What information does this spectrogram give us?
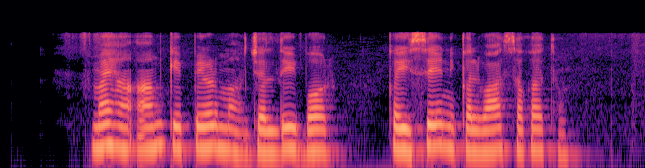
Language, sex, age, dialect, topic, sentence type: Chhattisgarhi, female, 31-35, Central, agriculture, question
